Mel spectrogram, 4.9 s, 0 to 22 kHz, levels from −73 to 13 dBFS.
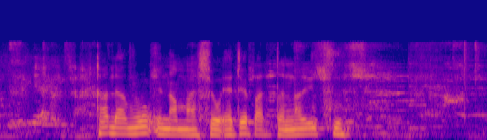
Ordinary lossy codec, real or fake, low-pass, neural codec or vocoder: none; fake; 7.2 kHz; codec, 16 kHz, 2 kbps, X-Codec, HuBERT features, trained on general audio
